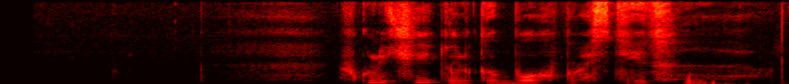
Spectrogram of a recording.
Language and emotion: Russian, sad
